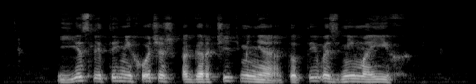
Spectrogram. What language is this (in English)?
Russian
